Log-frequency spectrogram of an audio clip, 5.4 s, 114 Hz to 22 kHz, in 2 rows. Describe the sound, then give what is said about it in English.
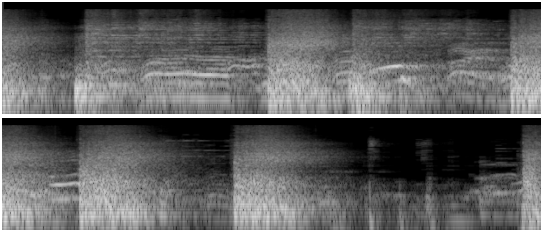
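Gunshots fired to shoot out the lights in a 1949 film: a series of loud, sharp bangs at uneven intervals, each with a short ringing decay. “I think I shoot out the lights before I go.”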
